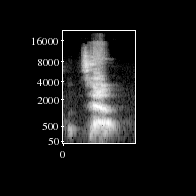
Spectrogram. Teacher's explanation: hotel is stressed on its second syllable as hotel. Hotel is pronounced louder and longer.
